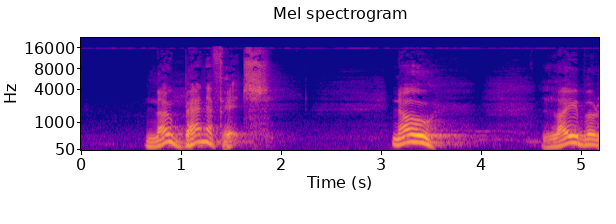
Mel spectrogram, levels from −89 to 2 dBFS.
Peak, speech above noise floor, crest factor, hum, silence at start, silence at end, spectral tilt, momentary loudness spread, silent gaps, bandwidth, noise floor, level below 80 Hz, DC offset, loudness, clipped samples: -6 dBFS; 42 dB; 18 dB; none; 0.65 s; 0 s; -6 dB/octave; 22 LU; none; 16.5 kHz; -63 dBFS; -64 dBFS; under 0.1%; -22 LUFS; under 0.1%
